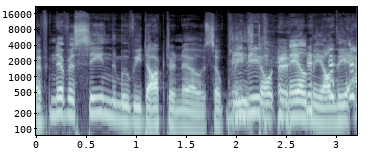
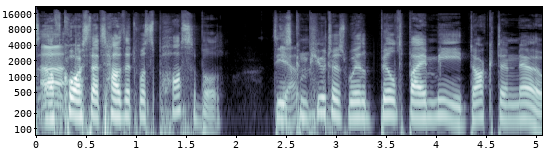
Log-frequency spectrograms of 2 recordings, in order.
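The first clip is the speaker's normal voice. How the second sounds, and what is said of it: Put-on villain accent. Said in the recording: “accent here. I think he's Chinese, so this accent doesn't make a lot of sense”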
